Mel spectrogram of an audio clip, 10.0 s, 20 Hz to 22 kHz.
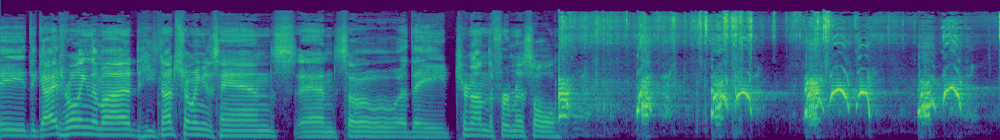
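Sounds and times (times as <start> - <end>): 
speech: 0.0 - 6.1
small dog barking high-pitched yappy barks: 5.6 - 9.9.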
